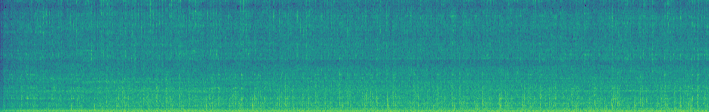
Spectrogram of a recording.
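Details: Wheel hub bearing heard through a mechanic's stethoscope: constant low droning hum with a rough, gritty edge that never lets up; worn hub bearing noise.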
